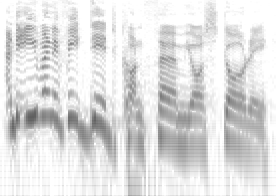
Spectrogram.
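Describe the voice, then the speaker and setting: An actor playing a stern, sardonic castle commander in a video game. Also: male voice, high voice, sing-song, normal speed, bright, forceful tone, heavily acted. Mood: dismissive, sardonic. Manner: condescending, sardonic. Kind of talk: cinematic video game acting.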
